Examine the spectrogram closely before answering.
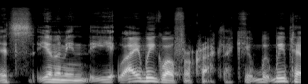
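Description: In a very clean recording with a silent background, a man with an Irish Midlands accent speaks at a very fast pace with lively intonation. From Ireland, County Offaly. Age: 30s. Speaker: crane business owner. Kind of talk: casual chat.

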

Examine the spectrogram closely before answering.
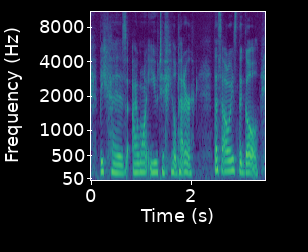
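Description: A woman talks with a fairly low pitch and vocal fry. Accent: American. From US Midwest. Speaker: podcast host, nurse and health educator. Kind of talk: solo podcast monologue. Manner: casual, chatty.

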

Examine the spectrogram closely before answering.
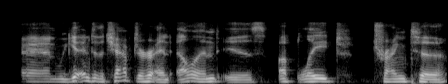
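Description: Using an ordinary speaking voice, a man talks in a medium pitch with ordinary pitch variation. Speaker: podcast host. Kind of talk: casual chat.

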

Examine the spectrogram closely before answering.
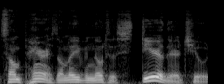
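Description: A man with a Mississippi accent talks very fast, his dark, mellow tone edged with vocal fry. His pitch moves in an ordinary way, and the recording is very clean over a silent background. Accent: Southern US (Mississippi). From US South, Mississippi (South Jackson). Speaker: politician, Marine veteran. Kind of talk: radio interview. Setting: studio. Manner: animated.

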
